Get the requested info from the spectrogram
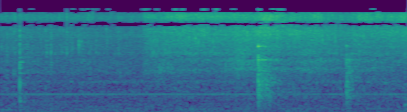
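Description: Boiled potatoes sizzling in hot spiced oil in an aluminium karahi, stirred with a spatula, with three short knocks against the pan, the loudest about two and a half seconds in. The sizzle grows fuller about a second and a half in.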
